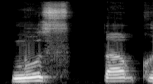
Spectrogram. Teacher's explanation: قاف کو پور پڑھنا ہے، مستقیم، تا کو باریک پڑھنا ہے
